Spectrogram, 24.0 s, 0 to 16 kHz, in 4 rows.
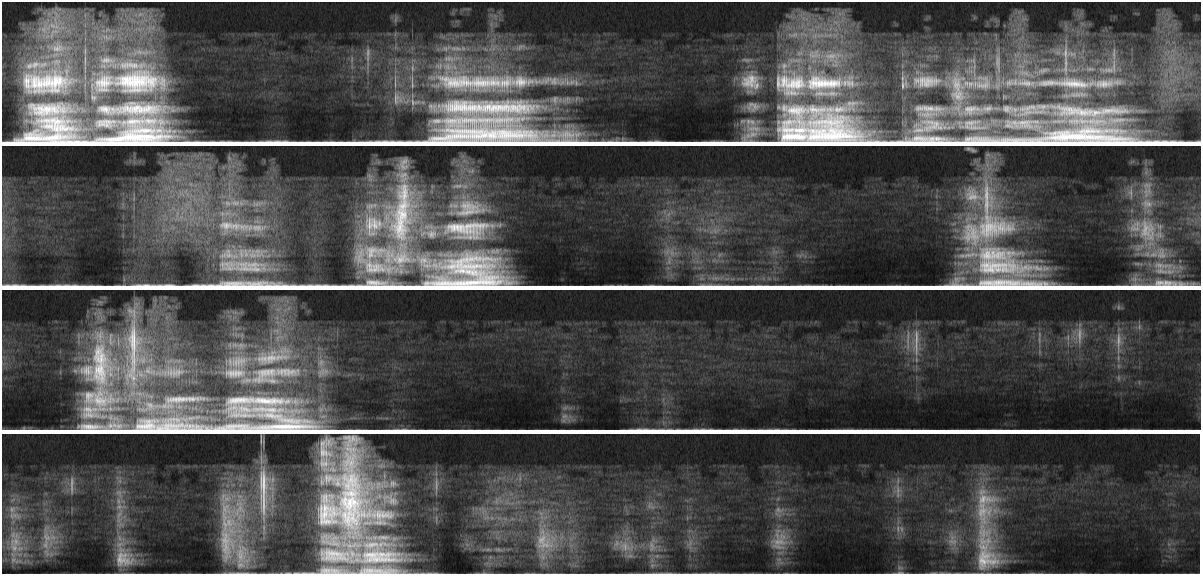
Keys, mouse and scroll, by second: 0.4-6.7 drag, 7.8 e, 8.9 click, 9.8 g, 10.7 click, 11.0-12.4 middle drag, 12.4 right click, 12.7-16.6 middle drag, 15.9 g, 16.6 right click, 17.2 middle click, 17.6 right click, 18.4 shift+right click, 19.1 f, 19.4 middle click, 20.2 right click, 21.1 e, 22.6 click, 22.7 ctrl+z.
